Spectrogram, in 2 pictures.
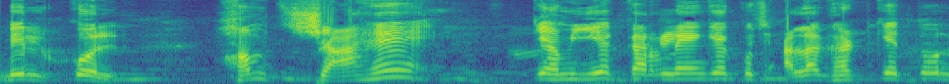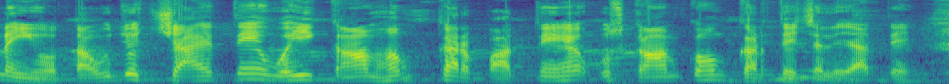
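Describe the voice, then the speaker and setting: Noticeable background noise sits behind this recording. A man speaks in a raised, projected voice with a high pitch. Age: 70s. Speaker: spiritual organization coordinator, ex-air force. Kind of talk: interview, personal testimony. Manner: repetitive, earnest.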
